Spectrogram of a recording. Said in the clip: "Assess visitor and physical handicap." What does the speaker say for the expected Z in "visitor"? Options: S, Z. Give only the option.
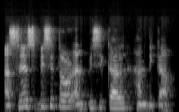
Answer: S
